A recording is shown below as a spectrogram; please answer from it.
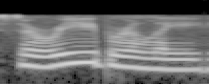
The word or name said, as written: cerebrally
